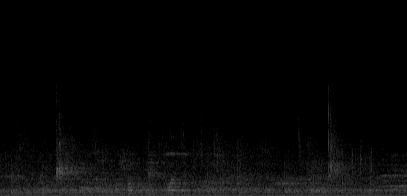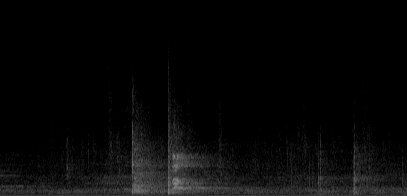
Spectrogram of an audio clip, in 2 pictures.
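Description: Tennis balls struck with rackets in an indoor hall: a serve about eleven seconds in, the return under a second later, and another shot near the end. Each hit is a sharp pop that echoes off the hall. Faint voices murmur before the point.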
